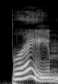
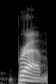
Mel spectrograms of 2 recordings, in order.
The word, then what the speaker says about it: Brehm: on the brain because our last name is pronounced brain yeah but if you look at our last name brem brem yeah it's b-r-e-h-m everybody says brem like you know like and i say it's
